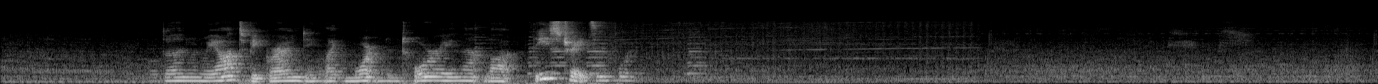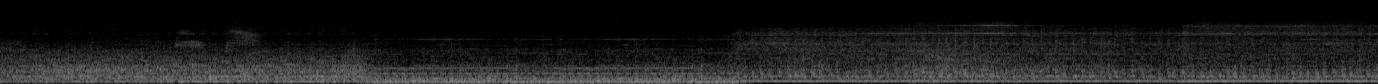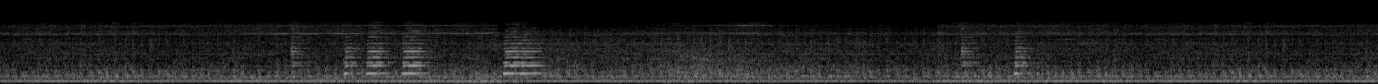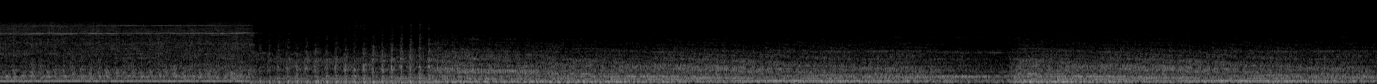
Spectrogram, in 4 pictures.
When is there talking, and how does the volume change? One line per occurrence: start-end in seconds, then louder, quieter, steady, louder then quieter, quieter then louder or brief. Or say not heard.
1.5-6.3 steady.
